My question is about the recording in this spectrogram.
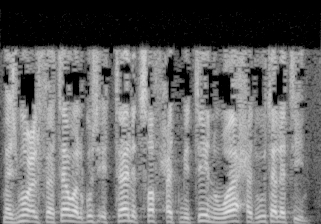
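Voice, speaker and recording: A man with an Egyptian accent giving a religious lesson, reading classical texts and breaking into lively colloquial explanations. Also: high-pitched, racing. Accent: Egyptian Arabic. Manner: animated, dramatizes quotes, Egyptian asides explaining classical text. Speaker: religious teacher. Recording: dull lo-fi recording.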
